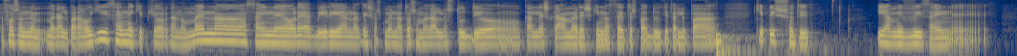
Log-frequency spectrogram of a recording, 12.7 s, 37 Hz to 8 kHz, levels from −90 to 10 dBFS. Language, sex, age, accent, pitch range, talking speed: Greek, male, 20-39, Spanish, 125-165 Hz, 165 wpm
